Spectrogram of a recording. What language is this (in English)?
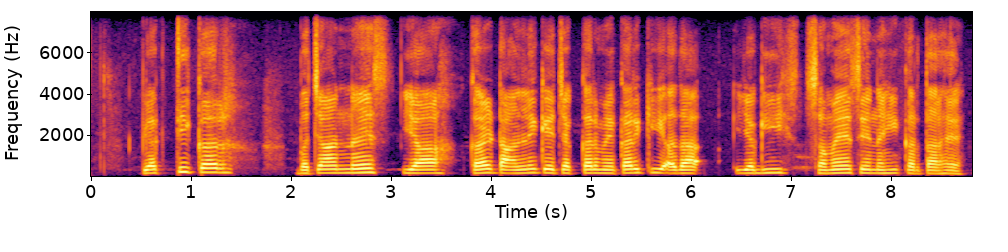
Hindi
